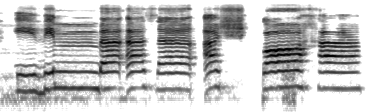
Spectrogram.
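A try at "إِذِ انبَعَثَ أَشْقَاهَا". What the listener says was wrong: Jangan terputus. Izim ba'asa ashqaha.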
